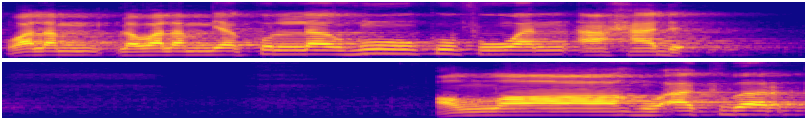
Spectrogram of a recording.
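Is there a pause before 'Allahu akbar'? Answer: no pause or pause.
pause. There is a short pause before the final phrase. The prayer is done with calm composure. The speaker calls it right. "itu minimal begitu"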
